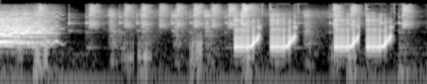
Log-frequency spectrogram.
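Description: A cartoon boing jump sound effect with a wobbly rising pitch that ends about half a second in, over cheerful children's background music with a steady beat and short bright notes.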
